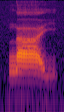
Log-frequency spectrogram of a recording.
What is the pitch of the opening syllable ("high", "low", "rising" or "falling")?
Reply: low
